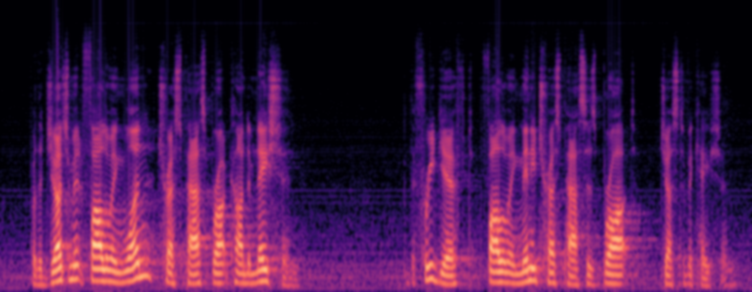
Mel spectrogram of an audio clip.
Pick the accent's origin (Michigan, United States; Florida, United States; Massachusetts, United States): Florida, United States; Titusville; I grew up in Titusville, so Orlando was close for us.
